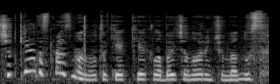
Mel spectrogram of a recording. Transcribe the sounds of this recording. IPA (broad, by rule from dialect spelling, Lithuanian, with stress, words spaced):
ʃʲɛɪp ˈɡʲæːrɐs ˈklˠɐʊsʲɪmɐs ˈbuːtuː ˈkʲiɛk ˈkʲiɛk lˠɐˈbɐɪ t͡ʃʲɛ ˈnoːrʲɪnʲt͡ʃʲuː mʲɛˈnʊs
